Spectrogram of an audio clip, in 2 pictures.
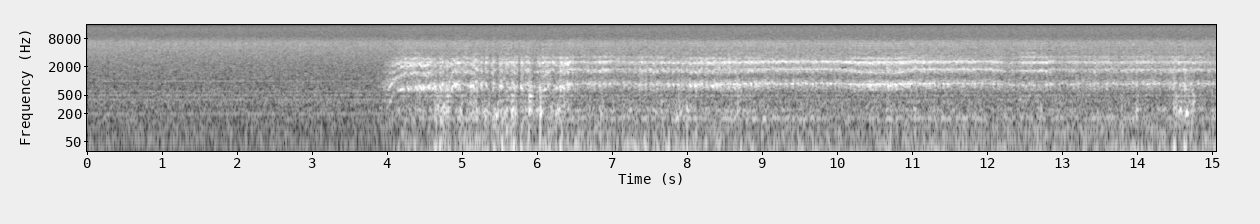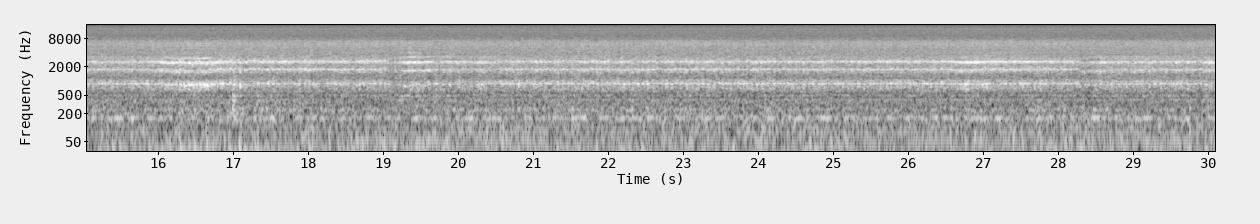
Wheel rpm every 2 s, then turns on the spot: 0, 0, 160, 220, 220, 220, 220, 230, 230, 230, 230, 230, 230, 230, 230.
none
